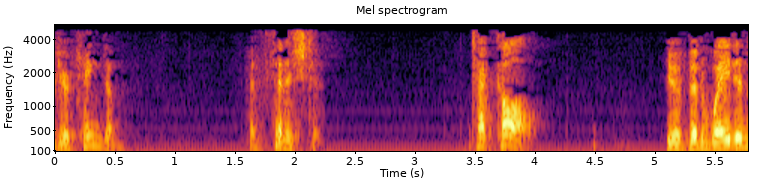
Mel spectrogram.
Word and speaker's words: Tekel: The words are pronounced Mene, Mene, Tekel.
